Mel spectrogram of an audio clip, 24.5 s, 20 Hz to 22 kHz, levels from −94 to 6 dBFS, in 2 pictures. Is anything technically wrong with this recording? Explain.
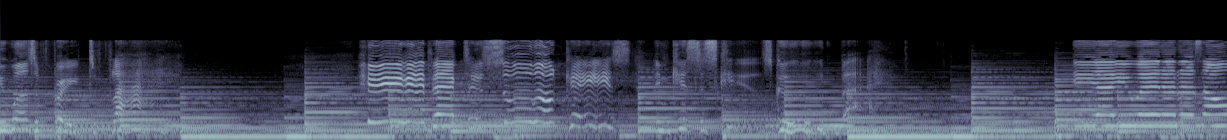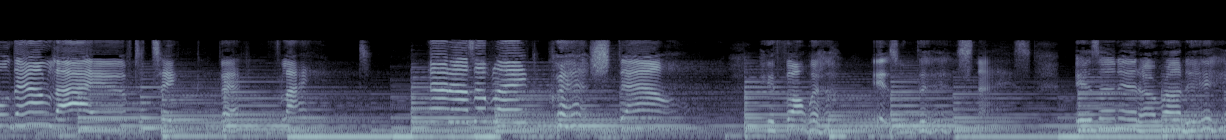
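No, no technical faults.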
